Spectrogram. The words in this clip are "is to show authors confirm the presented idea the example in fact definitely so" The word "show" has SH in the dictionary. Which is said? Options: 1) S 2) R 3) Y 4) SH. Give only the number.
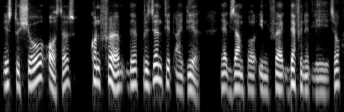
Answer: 4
